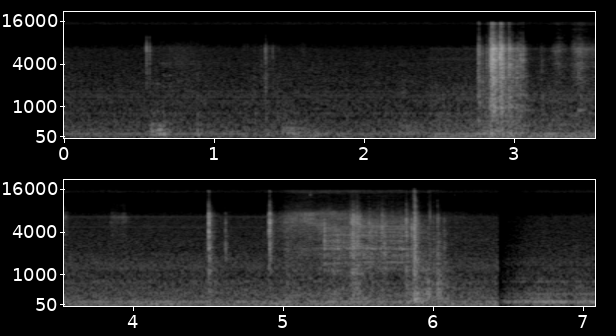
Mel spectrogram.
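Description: A plastic disc case clicks and rattles as it is handled.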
